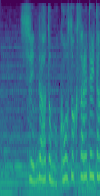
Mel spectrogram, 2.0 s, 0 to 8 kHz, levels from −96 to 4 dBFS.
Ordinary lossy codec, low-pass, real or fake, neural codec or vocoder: none; 7.2 kHz; real; none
